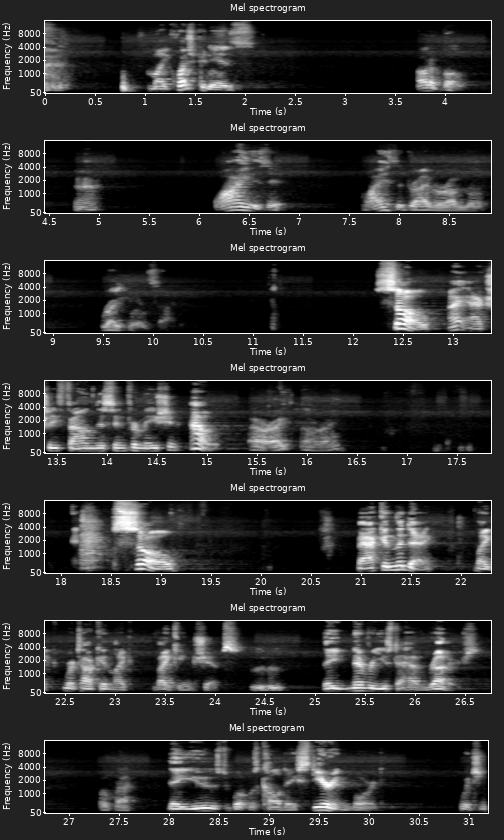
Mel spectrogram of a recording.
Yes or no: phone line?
no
